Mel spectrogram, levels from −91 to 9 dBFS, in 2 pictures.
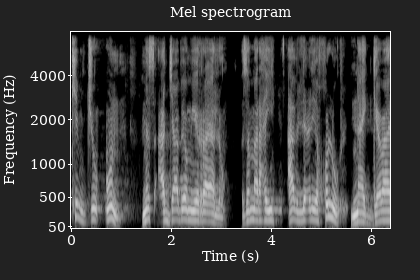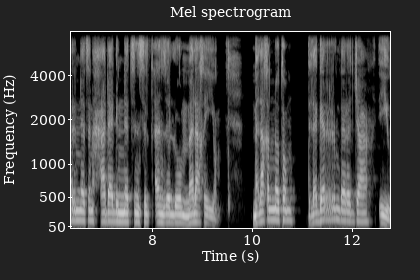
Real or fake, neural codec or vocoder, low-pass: real; none; 7.2 kHz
